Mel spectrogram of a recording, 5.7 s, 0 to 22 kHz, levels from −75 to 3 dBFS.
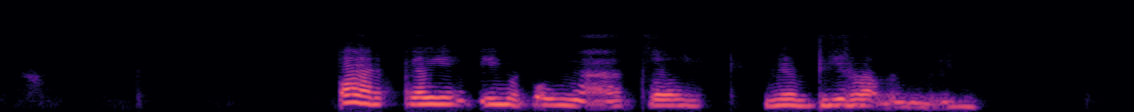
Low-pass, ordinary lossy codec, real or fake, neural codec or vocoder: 7.2 kHz; Opus, 24 kbps; fake; codec, 16 kHz, 0.5 kbps, FreqCodec, smaller model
